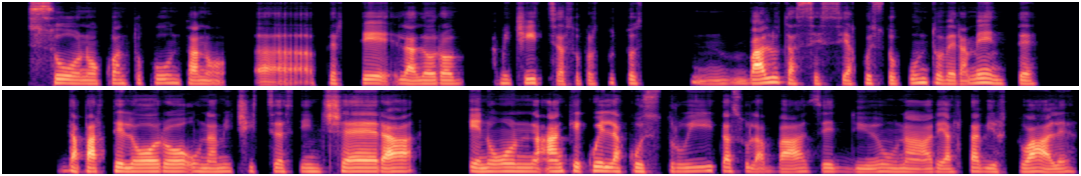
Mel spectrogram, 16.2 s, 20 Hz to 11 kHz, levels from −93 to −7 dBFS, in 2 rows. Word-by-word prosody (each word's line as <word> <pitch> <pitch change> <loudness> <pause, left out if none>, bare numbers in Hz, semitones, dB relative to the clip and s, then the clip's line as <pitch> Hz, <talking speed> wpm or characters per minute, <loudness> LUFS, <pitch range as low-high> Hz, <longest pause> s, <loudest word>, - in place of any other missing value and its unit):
sono, 140 -4 0
quanto 145 0 -6
contano, 150 -3 -3 0.2
uhm, - - -4
per - - -6
te 145 -4 +1
la 130 -3 +3
loro 130 0 0 0.2
amicizia, 150 -5 -3
soprattutto 130 +5 -9
s 140 - -9 0.4
mhmm, 130 -6 -10
valuta 150 +1 +7
se 130 0 -5
sia 130 +1 -5
questo 140 -3 -5
punto 155 +3 -3
veramente 135 0 -1 0.7
da - - 0
parte 135 +3 +5
loro 140 0 +3
un'amicizia 140 +1 -4
sincera 140 +1 +4 0.4
e 145 -3 +3
non 140 0 0
anche 145 +1 +5
quella 155 -4 +3
costruita 145 +3 -4
sulla 140 -2 -5
base 135 +2 -1
di 125 -1 -6
una 130 -3 -2
realtà 125 +3 -1
virtuale. 130 -1 +2
140 Hz, 125 wpm, -24 LUFS, 130-145 Hz, 0.7 s, valuta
